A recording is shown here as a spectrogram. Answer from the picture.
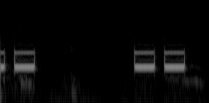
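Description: Telephone ringback tone in a double-ring cadence, heard through a phone's speaker: one pair of short ring bursts at the start and another pair about three seconds in. The call is ringing at the other end and has not yet been answered.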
